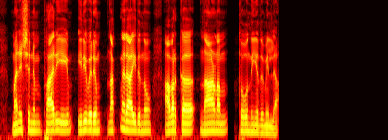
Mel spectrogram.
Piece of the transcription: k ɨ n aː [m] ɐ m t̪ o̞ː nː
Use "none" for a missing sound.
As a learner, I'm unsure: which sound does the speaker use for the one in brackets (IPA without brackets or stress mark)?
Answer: ɳ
